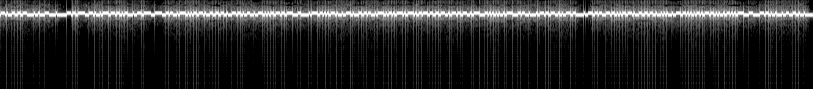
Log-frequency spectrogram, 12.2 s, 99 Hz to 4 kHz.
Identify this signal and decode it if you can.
RTTY, about 45.45 baud. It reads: HIM. THE BATTLESHIP WAS OVERHAULED IN NORFOLK NAVAL SHIPYARD FROM 20
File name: fsk170 / USS-Missouri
